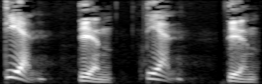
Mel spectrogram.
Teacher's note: It's the fourth tone, so we have to go down and we say 店。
